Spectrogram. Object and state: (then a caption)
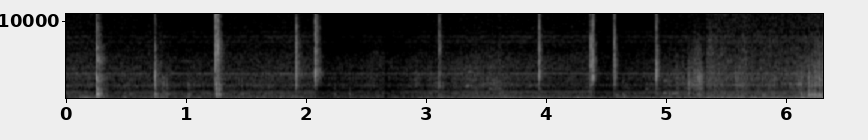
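Small magnetic metal balls snapping together. Fingertips press and snap small, solid, plated neodymium magnetic balls together while assembling them into a hand-sized sphere, producing eleven sharp, bright clicks that die away almost instantly. The clicks are spaced irregularly, with a steady low rumble gradually rising beneath the later ones.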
